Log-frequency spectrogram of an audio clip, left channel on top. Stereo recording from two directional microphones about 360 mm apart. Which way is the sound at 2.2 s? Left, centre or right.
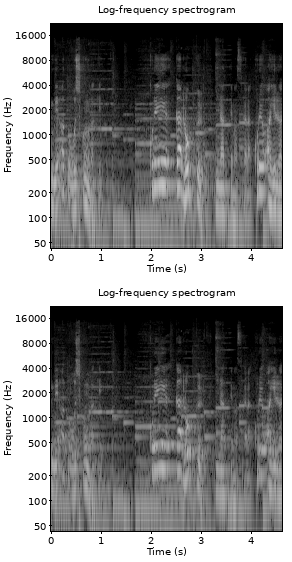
Centre.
